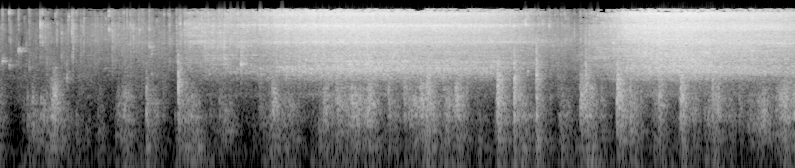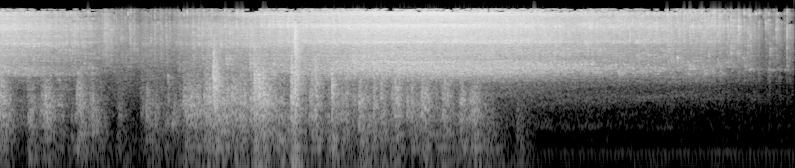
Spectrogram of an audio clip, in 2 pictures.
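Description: A terrible evening thunderstorm with lightning and thunder: heavy rain pours down in a dense, steady hiss that swells and eases in three long waves, with crackling bursts running through it, before it thins out near the end.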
